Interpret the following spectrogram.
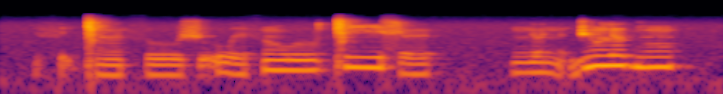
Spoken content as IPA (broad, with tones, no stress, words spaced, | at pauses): θḭ˩ǀə̃ː˩ θuː˩ʃṵ˨ wɨ˩θũ˦wuː˦ǀiː˥ sø˨ | nɵ˨ nə̰˩d͡ʒũ˥lɵ˥ ɡũ˦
